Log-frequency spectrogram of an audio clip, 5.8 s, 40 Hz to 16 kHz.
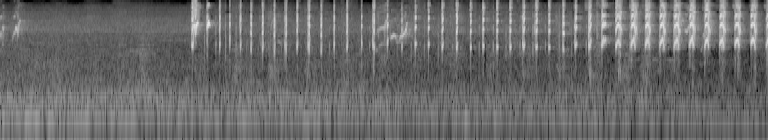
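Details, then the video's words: A lovebird from Salatiga, Indonesia, sings in konslet style for use as a training tutor and scored 8400 points: after a quiet start, a loud, fast, unbroken string of shrill, high chirps rolls on steadily to the end. "Masteran Lovebird Konslet ASLI"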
